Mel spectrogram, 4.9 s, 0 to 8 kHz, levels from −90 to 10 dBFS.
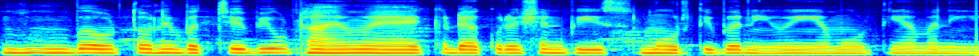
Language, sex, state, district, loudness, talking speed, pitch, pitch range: Hindi, female, Delhi, New Delhi, -16 LUFS, 210 wpm, 185 Hz, 175-195 Hz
